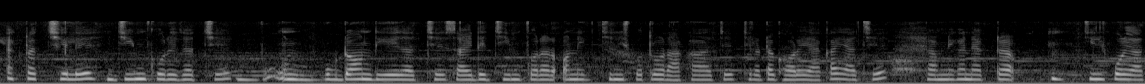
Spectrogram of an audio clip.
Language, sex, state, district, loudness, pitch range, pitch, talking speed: Bengali, female, West Bengal, Kolkata, -30 LUFS, 220-240 Hz, 230 Hz, 140 wpm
